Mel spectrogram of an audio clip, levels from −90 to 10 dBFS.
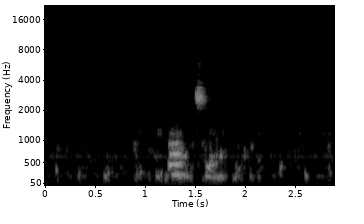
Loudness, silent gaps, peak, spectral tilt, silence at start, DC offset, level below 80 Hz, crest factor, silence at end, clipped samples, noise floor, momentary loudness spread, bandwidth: -38 LUFS; none; -22 dBFS; -2 dB/octave; 0.6 s; under 0.1%; under -90 dBFS; 22 dB; 0.25 s; under 0.1%; -67 dBFS; 27 LU; 6.2 kHz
